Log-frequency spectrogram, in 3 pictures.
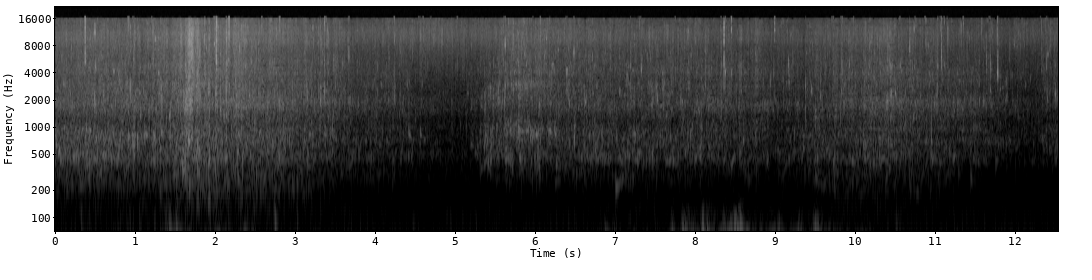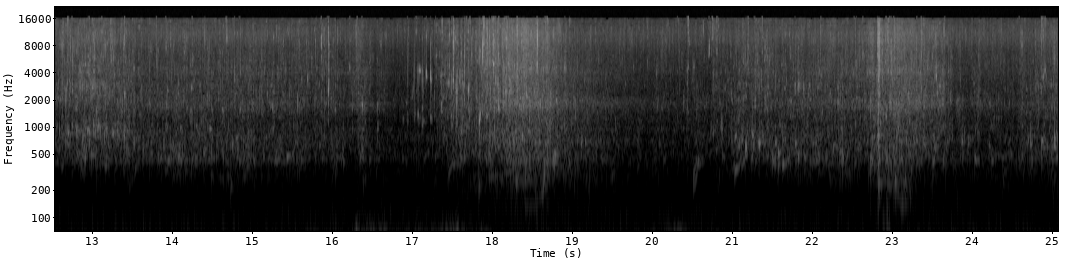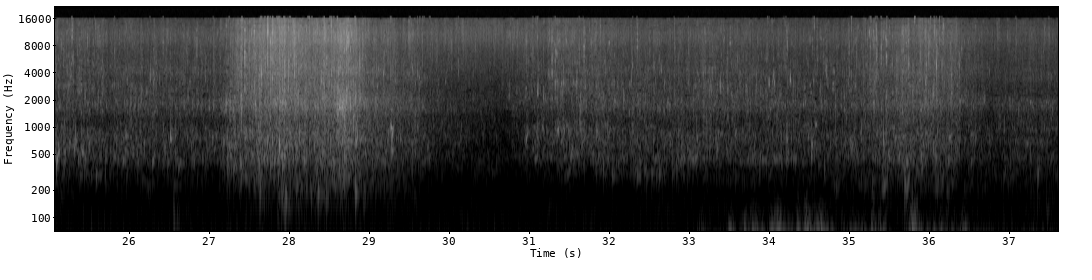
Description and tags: water waves rocks
ocean waves lapping gently on the rocks, slight sound of sea foam, captured with a zoom h1
ocean, sea, shore, waves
